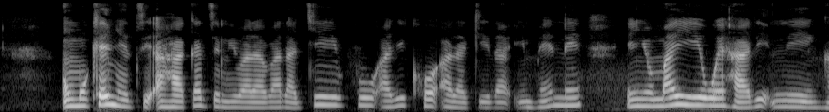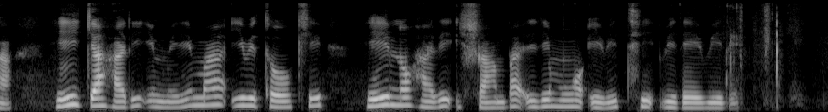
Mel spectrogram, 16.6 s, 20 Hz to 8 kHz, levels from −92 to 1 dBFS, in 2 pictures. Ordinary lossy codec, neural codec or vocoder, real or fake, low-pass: MP3, 64 kbps; none; real; 7.2 kHz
